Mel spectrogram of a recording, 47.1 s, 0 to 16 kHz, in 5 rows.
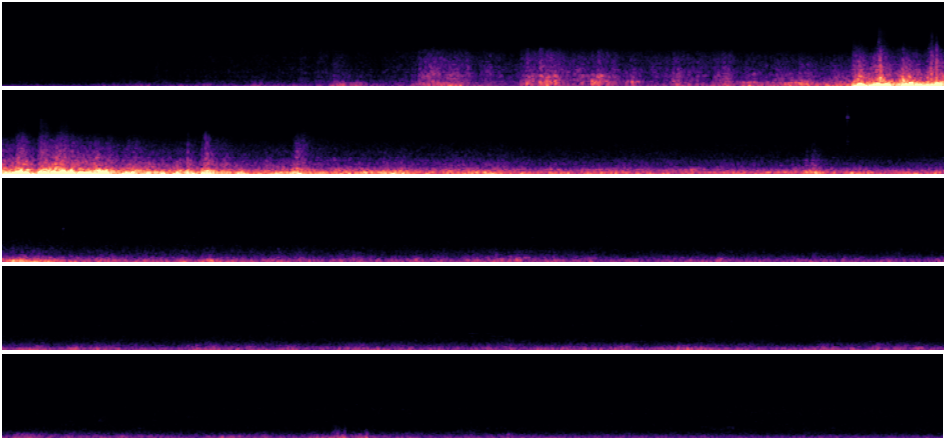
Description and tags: Loudest thunder from 4th September 2009 thunderstorm. Recorded by MP3 player. Recorded in Pécel, Hungary.
thunderstorm, thunder, weather, field-recording, lightning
